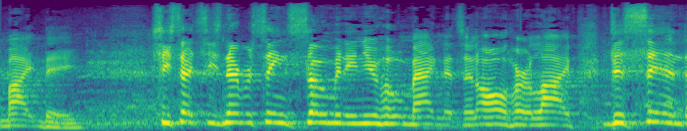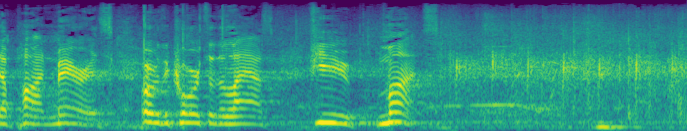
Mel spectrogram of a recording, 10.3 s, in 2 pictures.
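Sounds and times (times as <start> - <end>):
speech: 0.0 - 8.6
audience applause: 5.5 - 10.3.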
